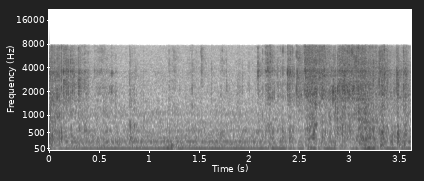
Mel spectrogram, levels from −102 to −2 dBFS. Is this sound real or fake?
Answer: real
